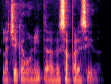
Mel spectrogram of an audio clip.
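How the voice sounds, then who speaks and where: A man telling a ghost story aloud in a lively, conversational way, acting out the characters' lines. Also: lowish voice, fast, husky. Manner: animated, acts out the dialogue with filler phrases. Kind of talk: spoken ghost story narration.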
